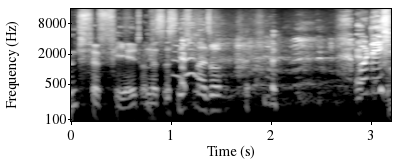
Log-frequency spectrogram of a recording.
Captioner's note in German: Gelächter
